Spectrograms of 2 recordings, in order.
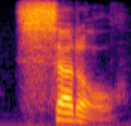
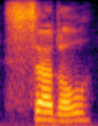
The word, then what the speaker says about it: subtle: Okay, subtle. Okay, the B in this word is silent. Okay, and we say subtle, subtlety, subtlety.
